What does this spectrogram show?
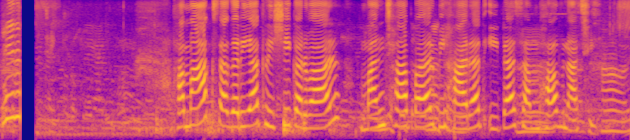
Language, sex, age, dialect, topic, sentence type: Magahi, female, 25-30, Northeastern/Surjapuri, agriculture, statement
